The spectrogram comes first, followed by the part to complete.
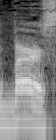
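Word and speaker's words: Burress: Oh, yeah, that's the How do you say Barras? Yeah, Burris.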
